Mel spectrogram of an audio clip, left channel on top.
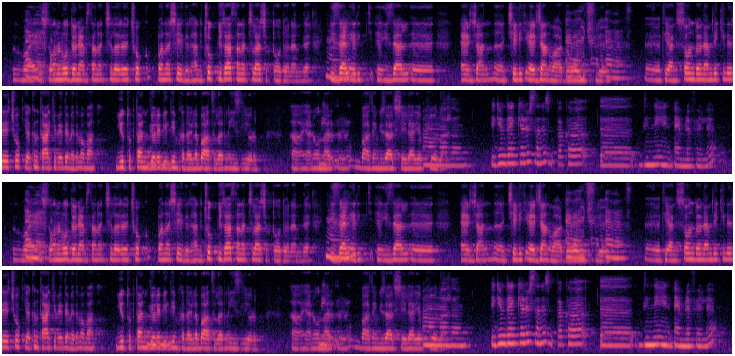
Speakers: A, in the centre; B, on the right.
A: ve
B: Evet.
A: işte onun o dönem sanatçıları çok bana şeydir. Hani çok güzel sanatçılar çıktı o dönemde.
B: Hı hı.
A: İzel Erik, e, İzel e, Ercan, e, Çelik Ercan vardı
B: Evet.
A: o üçlü.
B: Evet.
A: Evet yani son dönemdekileri çok yakın takip edemedim ama YouTube'dan
B: Hı
A: görebildiğim
B: hı.
A: kadarıyla bazılarını izliyorum. Ha, Yani onlar
B: Bir,
A: e, bazen güzel şeyler yapıyorlar.
B: anladım. Bir gün denk gelirseniz mutlaka e, dinleyin Emre Fel'i.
